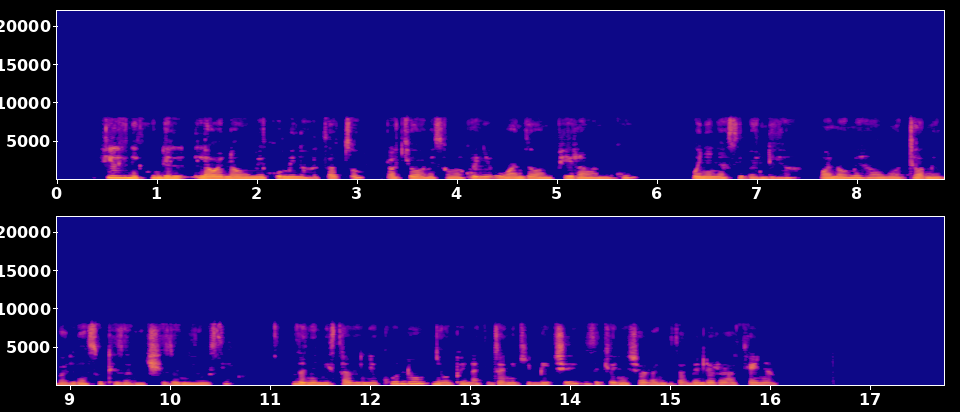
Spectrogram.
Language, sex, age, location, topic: Swahili, female, 18-24, Mombasa, education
